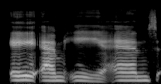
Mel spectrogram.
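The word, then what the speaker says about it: âme: It was brilliant, and in French, the soul is pronounced and ame, and she said shame.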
